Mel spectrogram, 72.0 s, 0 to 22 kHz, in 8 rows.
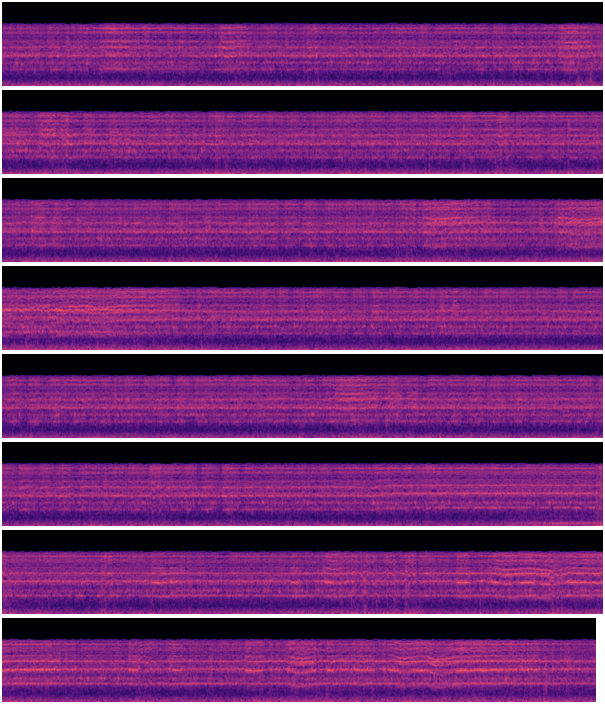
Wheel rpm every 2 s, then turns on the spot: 210, 210, 210, 210, 210, 210, 210, 210, 210, 210, 210, 210, 210, 200, 210, 210, 210, 210, 220, 220, 210, 210, 210, 210, 220, 220, 230, 230, 230, 230, 230, 230, 230, 230, 230, 230.
none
